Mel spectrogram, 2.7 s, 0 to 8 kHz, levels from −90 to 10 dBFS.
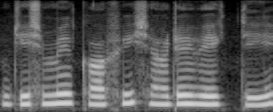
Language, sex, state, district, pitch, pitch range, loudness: Hindi, female, Bihar, Patna, 220 Hz, 215-230 Hz, -14 LUFS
